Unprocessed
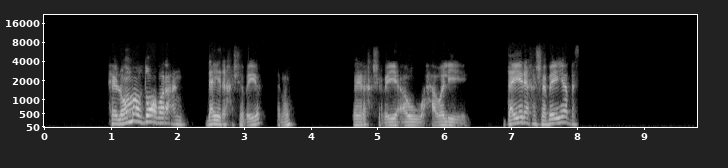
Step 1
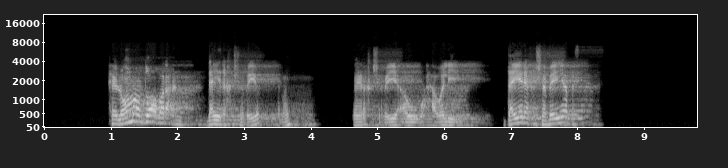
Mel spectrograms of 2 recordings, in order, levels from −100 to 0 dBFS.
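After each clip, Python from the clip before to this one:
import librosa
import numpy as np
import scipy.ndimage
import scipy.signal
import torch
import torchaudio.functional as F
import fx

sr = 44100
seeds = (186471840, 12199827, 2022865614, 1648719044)

y = scipy.signal.sosfilt(scipy.signal.butter(2, 140.0, 'highpass', fs=sr, output='sos'), x)
y = fx.rev_gated(y, sr, seeds[0], gate_ms=400, shape='flat', drr_db=10.5)
y = F.gain(torch.from_numpy(y), 3.0).numpy()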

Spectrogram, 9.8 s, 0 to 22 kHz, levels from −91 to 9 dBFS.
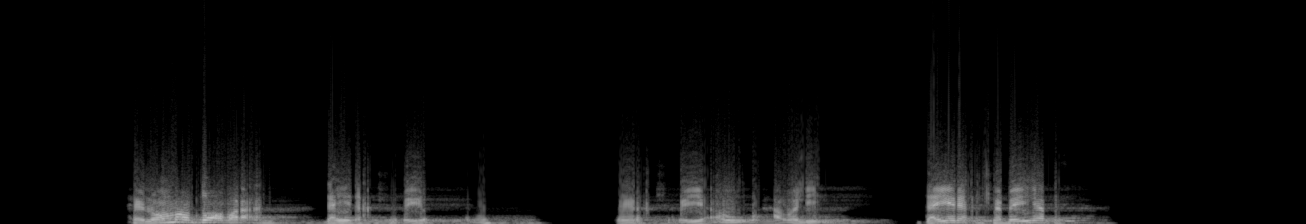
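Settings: y = fx.wiener(x, sr, points=41)
y = np.clip(y, -10.0 ** (-11.5 / 20.0), 10.0 ** (-11.5 / 20.0))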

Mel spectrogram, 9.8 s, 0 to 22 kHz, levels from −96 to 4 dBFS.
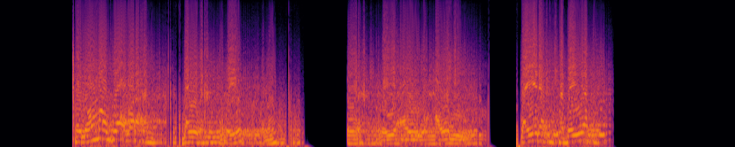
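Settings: y = fx.fuzz(x, sr, gain_db=44.0, gate_db=-46.0)
y = fx.pre_swell(y, sr, db_per_s=29.0)
y = F.gain(torch.from_numpy(y), -7.5).numpy()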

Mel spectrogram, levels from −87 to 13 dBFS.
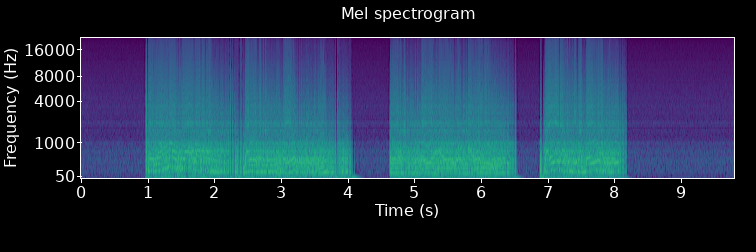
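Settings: y = fx.bin_compress(x, sr, power=0.4)
y = fx.peak_eq(y, sr, hz=1800.0, db=-5.0, octaves=1.2)
y = F.gain(torch.from_numpy(y), -5.5).numpy()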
